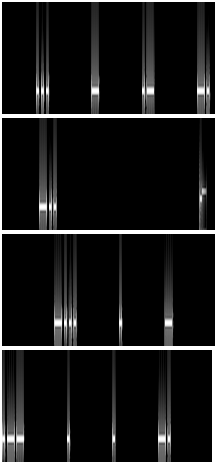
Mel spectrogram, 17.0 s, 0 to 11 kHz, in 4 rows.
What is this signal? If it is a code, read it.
Morse code, heard as a keyed tone, about 25 wpm, spaced as for 9 wpm, 700 Hz. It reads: STAND BETWEEN
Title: 6x Character Spacing - Top 300 Words - 25wpm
